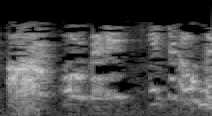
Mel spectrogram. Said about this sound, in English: Old Minnie! That nasty blackbird.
